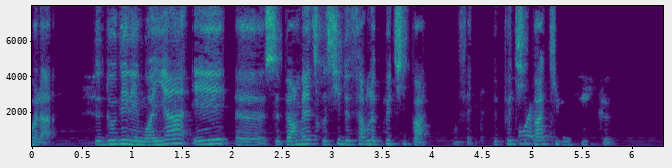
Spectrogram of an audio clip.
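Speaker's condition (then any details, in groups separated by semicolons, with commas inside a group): No condition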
